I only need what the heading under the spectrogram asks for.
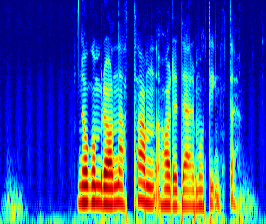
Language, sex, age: Swedish, female, 26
